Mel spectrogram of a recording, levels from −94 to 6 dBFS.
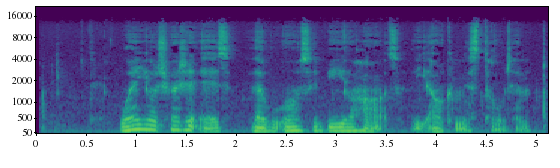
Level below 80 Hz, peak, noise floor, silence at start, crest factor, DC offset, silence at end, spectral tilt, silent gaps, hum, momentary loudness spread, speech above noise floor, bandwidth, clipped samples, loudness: -50 dBFS; -6 dBFS; -49 dBFS; 0.05 s; 18 dB; under 0.1%; 0.05 s; -5 dB/octave; none; none; 9 LU; 26 dB; 14 kHz; under 0.1%; -23 LUFS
